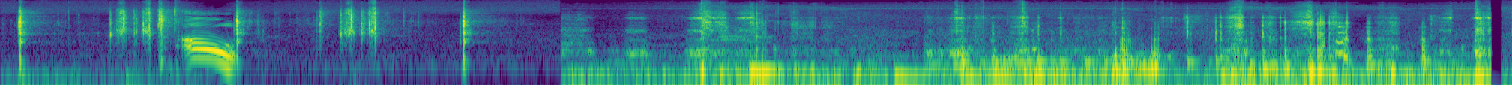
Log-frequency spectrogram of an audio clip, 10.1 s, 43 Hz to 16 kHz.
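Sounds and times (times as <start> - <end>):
low rumbling with crackles: 3.7 - 10.0.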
